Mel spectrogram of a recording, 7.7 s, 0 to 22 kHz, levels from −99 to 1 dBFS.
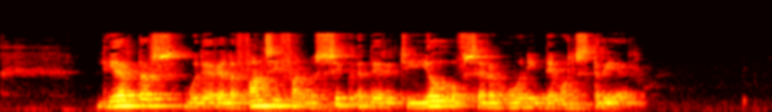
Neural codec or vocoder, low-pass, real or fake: none; 7.2 kHz; real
